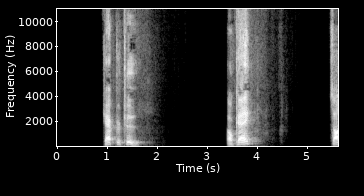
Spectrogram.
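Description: An elderly man speaks calmly in short phrases.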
